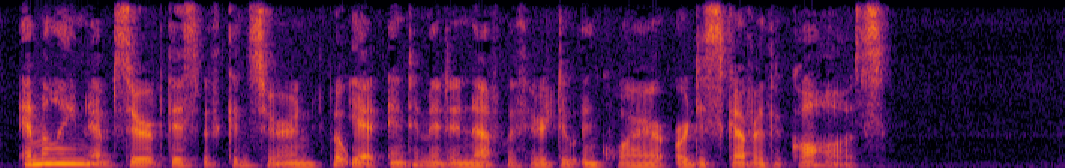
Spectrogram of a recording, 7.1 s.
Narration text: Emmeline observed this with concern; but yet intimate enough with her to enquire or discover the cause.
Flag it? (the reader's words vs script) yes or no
no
